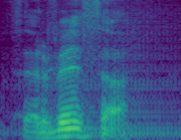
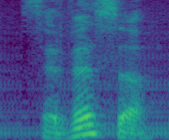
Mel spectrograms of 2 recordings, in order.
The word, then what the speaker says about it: cerveza: He has a more like, so he pronounces things with say cerveza, where the C is pronounced more as a th.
